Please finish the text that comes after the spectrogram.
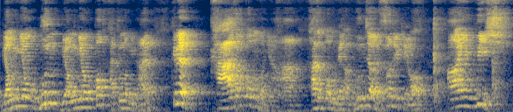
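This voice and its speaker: A man teaches a grammar lesson in a relaxed, chatty way, asking his students quick questions. His voice sits high and moves around a lot. He is picked up from a distance in a classroom that rings with echo. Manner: casual explaining, asks students questions. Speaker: English teacher. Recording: echoey classroom from far off.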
